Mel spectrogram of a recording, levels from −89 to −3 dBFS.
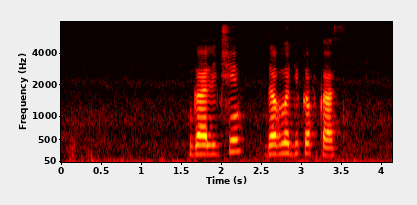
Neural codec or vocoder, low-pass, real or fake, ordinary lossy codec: codec, 16 kHz, 16 kbps, FunCodec, trained on Chinese and English, 50 frames a second; none; fake; none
